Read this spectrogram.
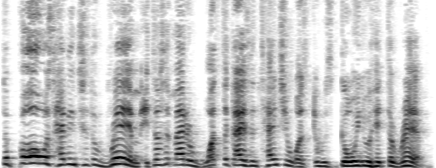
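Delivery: high-pitched, emphatic retold rebuttal; indignant arguing. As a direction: re-enact arguing down a wrong take on the call. Retold argument over the call.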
